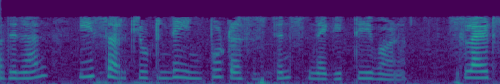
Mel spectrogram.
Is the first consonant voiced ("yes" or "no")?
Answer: yes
